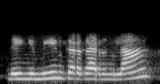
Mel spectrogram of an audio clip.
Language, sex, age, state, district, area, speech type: Tamil, female, 60+, Tamil Nadu, Salem, rural, conversation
